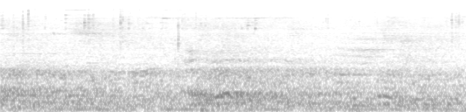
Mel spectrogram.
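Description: Indistinct spectators' voices murmuring steadily in an indoor arena, with no clear words.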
